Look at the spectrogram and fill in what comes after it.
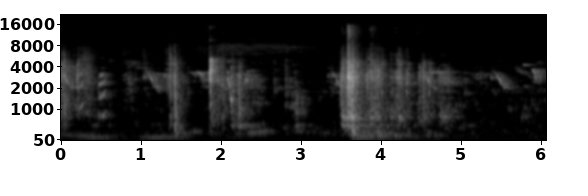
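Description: Birds chirping in short, repeated falling calls, with a loud noisy burst about three and a half seconds in that lasts about a second.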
